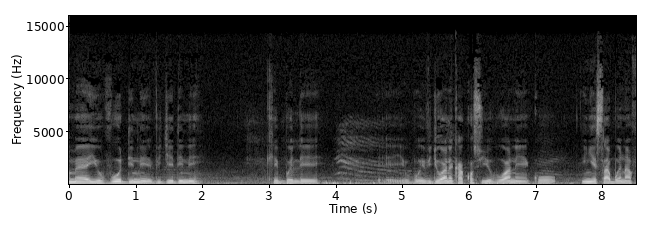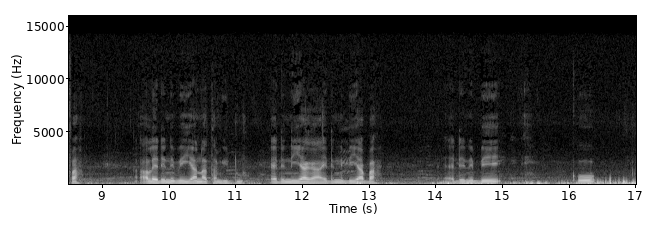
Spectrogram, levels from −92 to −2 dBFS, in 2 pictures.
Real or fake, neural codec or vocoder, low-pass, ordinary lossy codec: real; none; 14.4 kHz; MP3, 64 kbps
